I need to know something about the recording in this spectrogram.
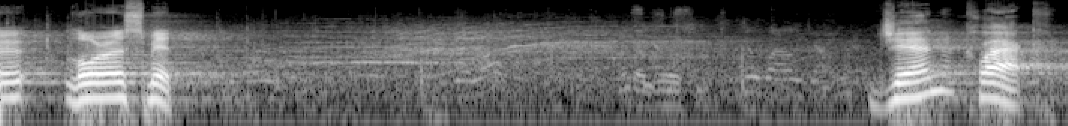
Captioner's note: crowd cheering and applauding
